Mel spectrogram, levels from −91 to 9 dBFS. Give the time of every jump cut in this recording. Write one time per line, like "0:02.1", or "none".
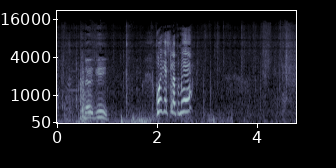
0:03.5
